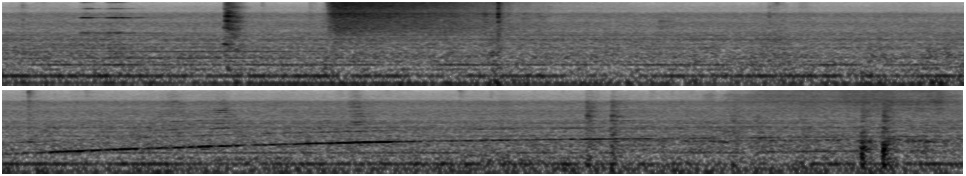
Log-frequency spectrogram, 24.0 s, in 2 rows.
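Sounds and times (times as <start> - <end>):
train low hum: 0.0 - 24.0
compressed air hiss: 4.1 - 6.1.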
